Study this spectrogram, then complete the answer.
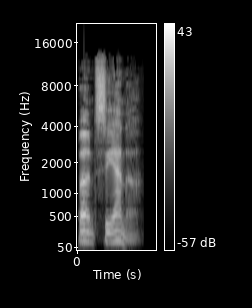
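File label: "burnt sienna", British English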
